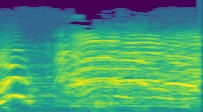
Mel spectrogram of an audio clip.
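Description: A crowd of young children shouting and cheering together, with a brief lull about half a second in before many high voices yell at once again.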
